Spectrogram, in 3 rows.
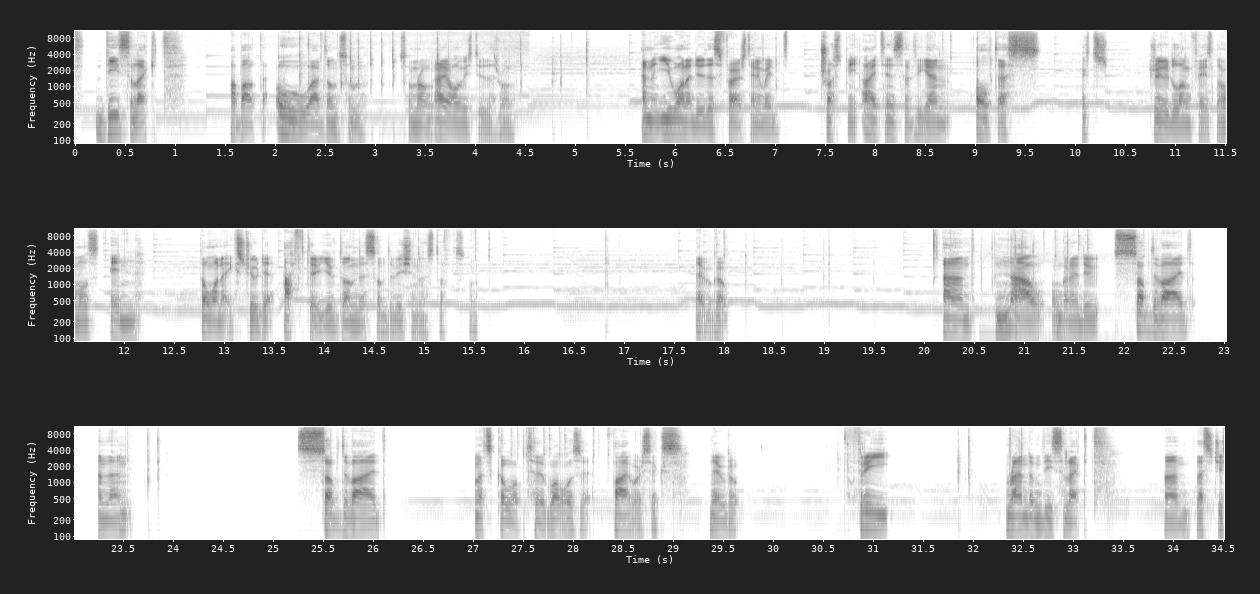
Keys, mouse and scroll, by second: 1.5 middle click, 2.1 Escape, 2.5 ctrl+z, 2.7 ctrl+z, 3.1 ctrl+z, 3.5 ctrl+z, 4.7 click, 4.7 3, 6.7 i, 8.9 alt+s, 10.6 middle click, 11.7-13.1 drag, 13.5 g, 15.6 middle click, 16.7 2, 16.9 middle click, 17.7 click, 18.0 middle click, 18.5 shift+click, 18.8 middle click, 19.5 shift+click, 20.7 ctrl+z, 21.3 right click, 22.9 right click, 23.5 Escape, 23.7 middle click, 24.9 right click, 27.1 click, 27.5 click, 28.8 middle click, 30.5 3, 31.7 F3.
